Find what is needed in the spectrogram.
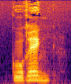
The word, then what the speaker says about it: goreng: Het woord goreng, zoals je dat uitsprak, bestaat namelijk niet. De uitspraak moet zijn goreng, wat gebakken of gebraden betekent.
